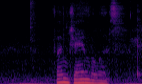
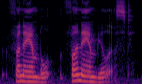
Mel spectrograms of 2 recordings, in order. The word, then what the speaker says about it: funambulist: Funjambulous. And I hope I'm saying it right. It's funambulist.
